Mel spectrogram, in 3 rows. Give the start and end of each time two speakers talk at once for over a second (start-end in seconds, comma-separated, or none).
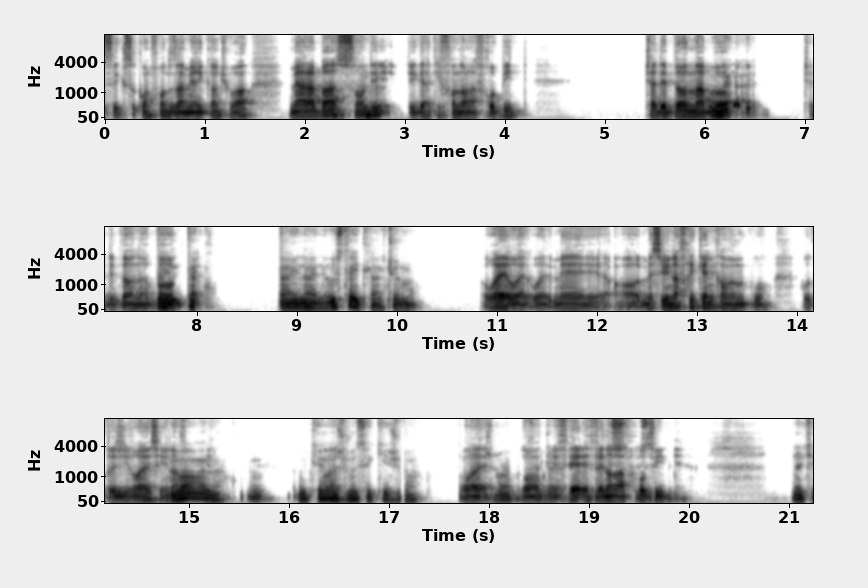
17.9-19.4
